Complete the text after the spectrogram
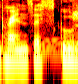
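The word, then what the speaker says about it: Proenza Schouler: He's designed handbags and accessories for everyone from Loewe, Smythson, Liberty London, Coach, and Prenza Schooler.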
